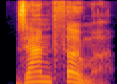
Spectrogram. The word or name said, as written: xanthoma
